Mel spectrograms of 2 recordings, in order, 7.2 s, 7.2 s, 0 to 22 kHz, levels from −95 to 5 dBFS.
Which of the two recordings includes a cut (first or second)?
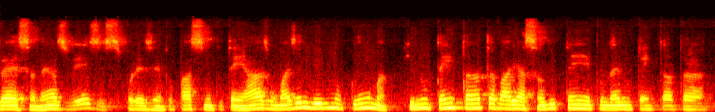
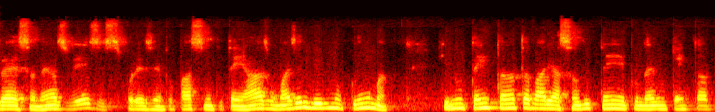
first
